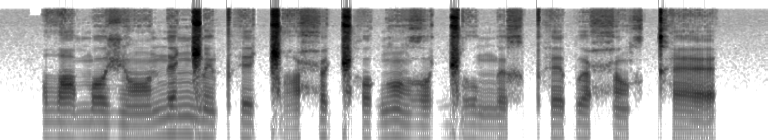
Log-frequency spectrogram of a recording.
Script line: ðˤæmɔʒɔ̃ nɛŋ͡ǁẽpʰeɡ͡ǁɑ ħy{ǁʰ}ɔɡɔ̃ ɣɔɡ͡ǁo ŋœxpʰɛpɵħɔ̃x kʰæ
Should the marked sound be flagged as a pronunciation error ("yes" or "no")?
no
